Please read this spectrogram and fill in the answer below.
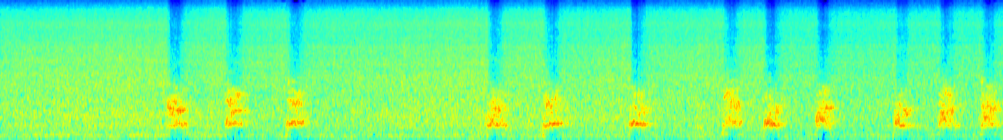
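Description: A dog barking about ten times in short single barks, spaced irregularly and in clusters of two or three, over the steady rush of a small waterfall.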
